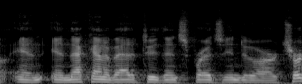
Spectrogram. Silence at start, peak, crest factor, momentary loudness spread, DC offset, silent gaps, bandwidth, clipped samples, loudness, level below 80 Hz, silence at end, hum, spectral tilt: 0 s; -12 dBFS; 18 dB; 5 LU; under 0.1%; none; 14 kHz; under 0.1%; -29 LUFS; -56 dBFS; 0 s; none; -6 dB/octave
